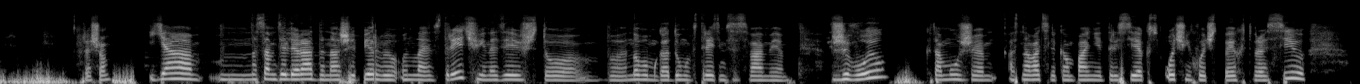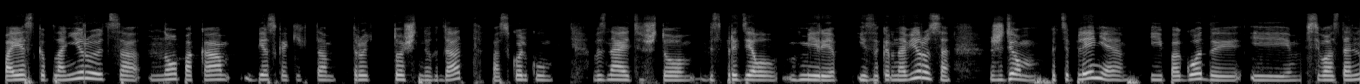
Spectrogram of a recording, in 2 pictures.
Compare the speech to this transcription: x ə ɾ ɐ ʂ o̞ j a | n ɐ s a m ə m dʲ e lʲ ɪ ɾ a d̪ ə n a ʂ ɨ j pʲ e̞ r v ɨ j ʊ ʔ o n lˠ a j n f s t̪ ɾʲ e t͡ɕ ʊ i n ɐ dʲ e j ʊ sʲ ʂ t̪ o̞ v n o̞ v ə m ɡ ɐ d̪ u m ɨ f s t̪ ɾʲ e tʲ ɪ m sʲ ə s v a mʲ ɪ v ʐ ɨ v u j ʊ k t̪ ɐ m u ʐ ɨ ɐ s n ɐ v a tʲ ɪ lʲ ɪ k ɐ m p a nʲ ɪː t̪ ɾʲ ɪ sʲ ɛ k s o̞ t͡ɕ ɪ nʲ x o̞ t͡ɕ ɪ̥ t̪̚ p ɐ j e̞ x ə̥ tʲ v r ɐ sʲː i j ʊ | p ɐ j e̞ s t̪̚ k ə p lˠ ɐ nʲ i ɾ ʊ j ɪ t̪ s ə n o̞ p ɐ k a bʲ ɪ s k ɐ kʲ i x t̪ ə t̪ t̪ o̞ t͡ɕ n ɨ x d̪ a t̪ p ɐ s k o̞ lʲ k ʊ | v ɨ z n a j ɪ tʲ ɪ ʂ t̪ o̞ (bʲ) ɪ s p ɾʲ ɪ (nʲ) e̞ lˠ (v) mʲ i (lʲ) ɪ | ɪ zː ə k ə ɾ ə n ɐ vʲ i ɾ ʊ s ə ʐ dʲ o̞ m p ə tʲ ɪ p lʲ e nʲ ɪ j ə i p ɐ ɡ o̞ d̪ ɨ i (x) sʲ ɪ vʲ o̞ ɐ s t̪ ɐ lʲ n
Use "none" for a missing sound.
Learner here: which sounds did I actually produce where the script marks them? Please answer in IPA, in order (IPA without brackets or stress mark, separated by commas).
bʲ, dʲ, v, ɾʲ, f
